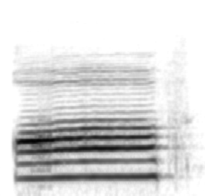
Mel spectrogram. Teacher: جب ہماری زبان کی جڑ حلق کے نرم حصے جہاں پہ قبضہ ہوتا ہے وہاں ٹکراتی ہے تو حرف قاف کی ادائیگی ہوتی ہے۔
